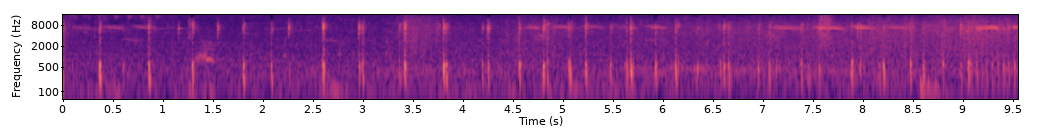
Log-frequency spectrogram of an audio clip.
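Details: At Berenty Reserve, ring-tailed lemur adults feeding in the trees exchange contact clucks up close: a steady stream of short, loud, hollow clucks, quickening toward the end, over faint high insect buzzing.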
